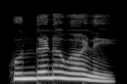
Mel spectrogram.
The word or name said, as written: ಕುಂದಣವಾಳೆ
